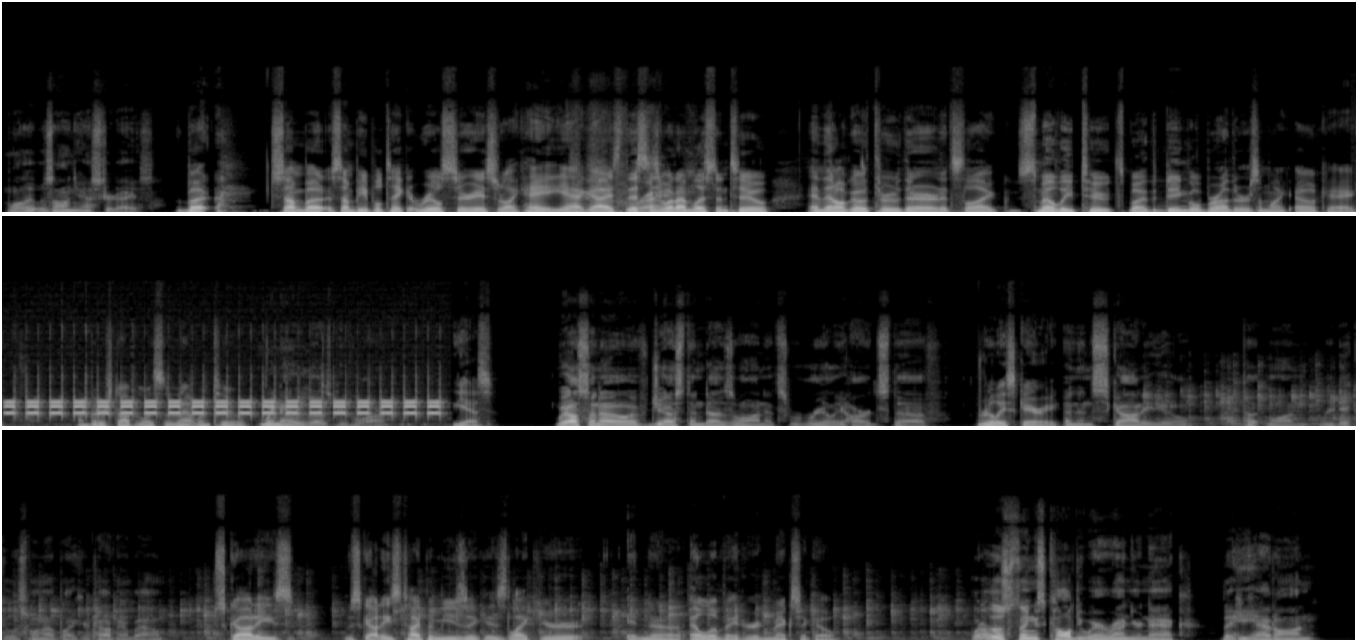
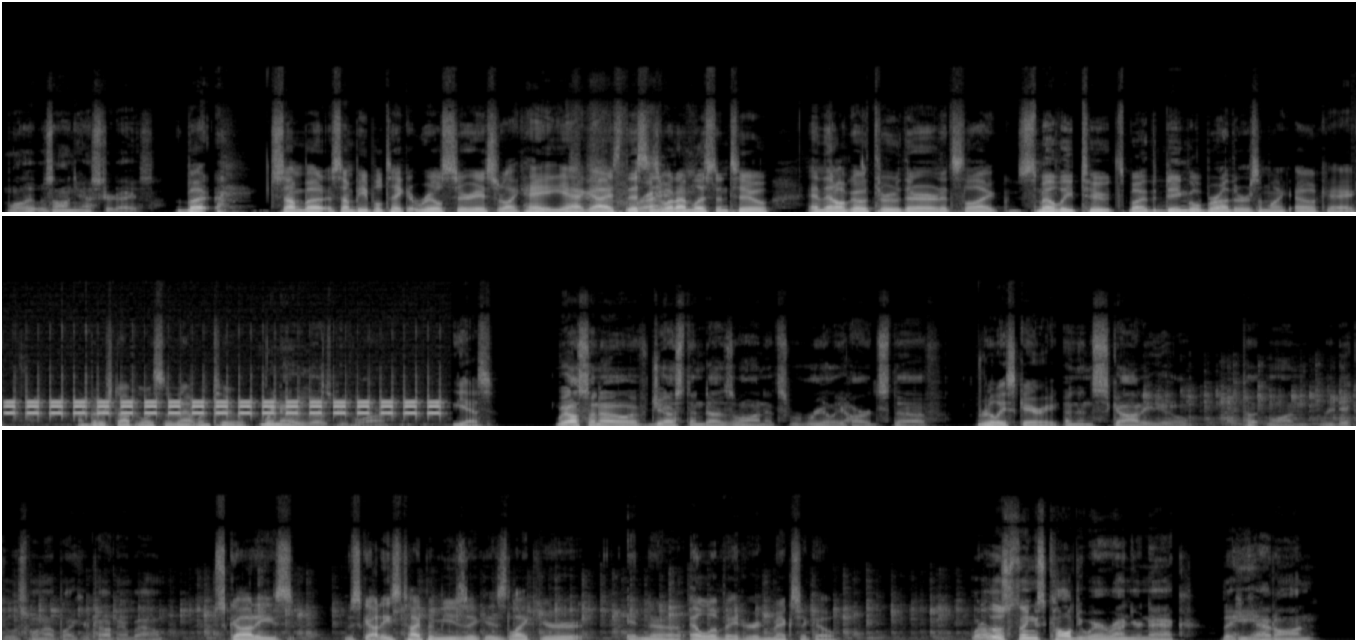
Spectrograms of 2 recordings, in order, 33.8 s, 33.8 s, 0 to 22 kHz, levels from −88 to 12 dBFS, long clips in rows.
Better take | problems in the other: neither | phone ringing; loud; from 11 to 15 s; peak 4 dB above the speech; the same in both // keyboard typing; faint; from 21 to 31 s; peak 15 dB below the speech; the same in both

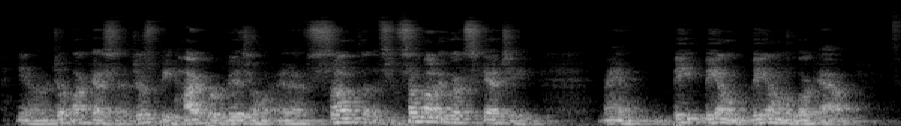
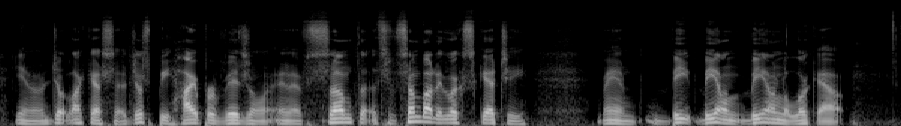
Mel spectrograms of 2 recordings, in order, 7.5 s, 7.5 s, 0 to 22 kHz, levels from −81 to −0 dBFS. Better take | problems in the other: second | room echo; noticeable; dies away in 0.5 s // off-mic speech; far

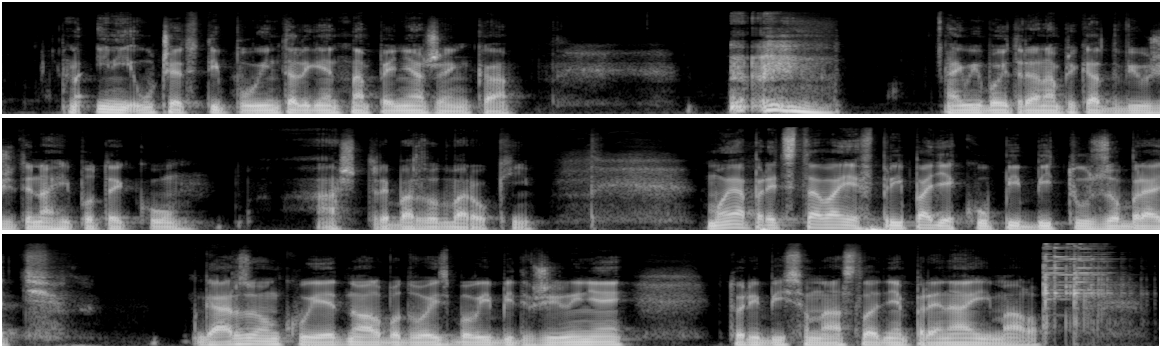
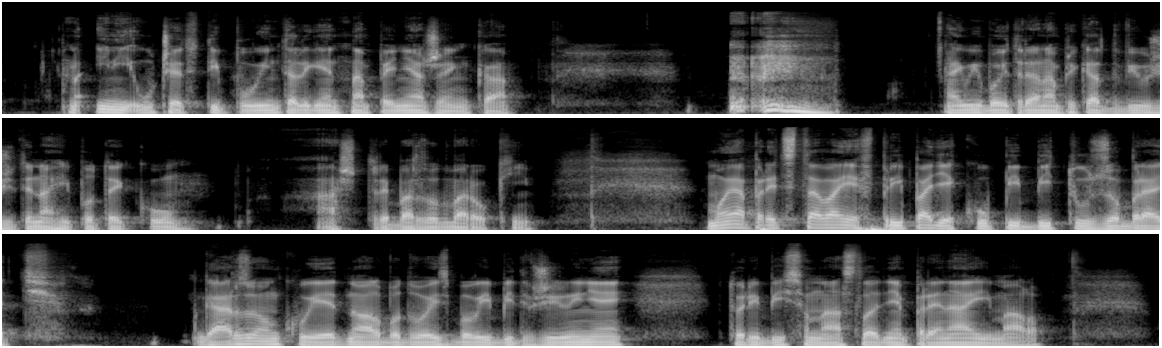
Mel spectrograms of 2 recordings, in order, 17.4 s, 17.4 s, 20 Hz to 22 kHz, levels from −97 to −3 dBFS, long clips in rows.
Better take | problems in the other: second | clattering dishes; noticeable; at 17 s; peak 3 dB below the speech

